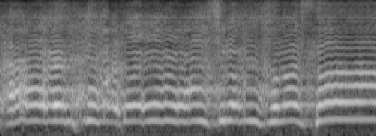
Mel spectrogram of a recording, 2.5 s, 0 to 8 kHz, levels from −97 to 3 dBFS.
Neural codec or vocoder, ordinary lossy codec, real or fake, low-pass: codec, 16 kHz, 1 kbps, FunCodec, trained on LibriTTS, 50 frames a second; none; fake; none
